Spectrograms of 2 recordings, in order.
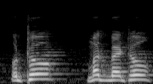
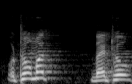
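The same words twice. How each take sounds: First: اٹھو on its own, then مت بیٹھو as one group; pause after اٹھو. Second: اٹھو مت joined, high and rising, then بیٹھو apart; higher-pitched اٹھو مت, break before بیٹھو; pause after مت. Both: Shown as a demonstration. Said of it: "کہاں ہم نے رکے اور کہاں نہ رکے".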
